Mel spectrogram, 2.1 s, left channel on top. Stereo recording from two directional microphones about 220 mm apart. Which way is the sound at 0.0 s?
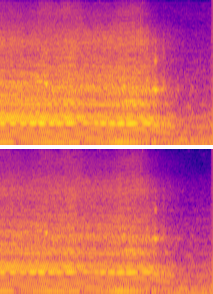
Centre (ahead or behind).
